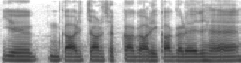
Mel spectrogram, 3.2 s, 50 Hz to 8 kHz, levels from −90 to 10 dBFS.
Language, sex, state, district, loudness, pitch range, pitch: Hindi, male, Bihar, Kishanganj, -15 LUFS, 130-140 Hz, 135 Hz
